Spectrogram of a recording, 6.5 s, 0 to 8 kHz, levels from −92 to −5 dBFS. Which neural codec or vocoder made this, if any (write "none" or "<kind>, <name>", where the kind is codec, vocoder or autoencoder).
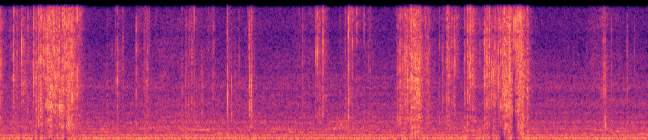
none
